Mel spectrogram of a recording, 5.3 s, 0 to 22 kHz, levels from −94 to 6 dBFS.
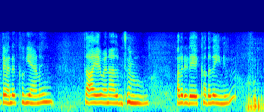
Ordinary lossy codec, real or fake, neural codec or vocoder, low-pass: none; fake; codec, 16 kHz, 1 kbps, X-Codec, WavLM features, trained on Multilingual LibriSpeech; none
